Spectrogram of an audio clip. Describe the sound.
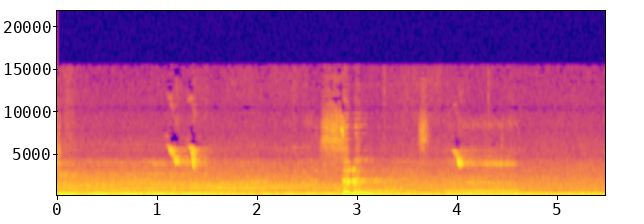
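Sparrow chirps come in a few short bursts over a steady low rumble of passing car traffic, with a brief louder sound midway and a murmur of voices.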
